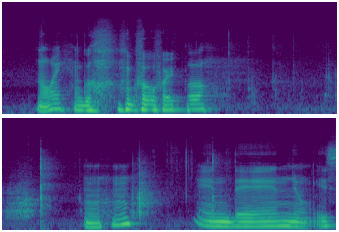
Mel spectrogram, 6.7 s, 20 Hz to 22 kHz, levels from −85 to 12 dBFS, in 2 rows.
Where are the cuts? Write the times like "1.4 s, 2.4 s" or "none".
1.9 s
